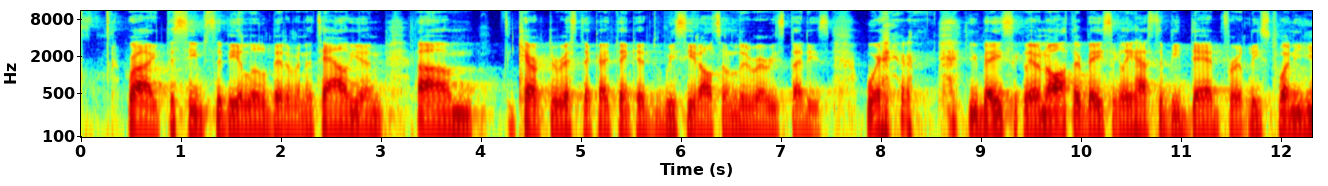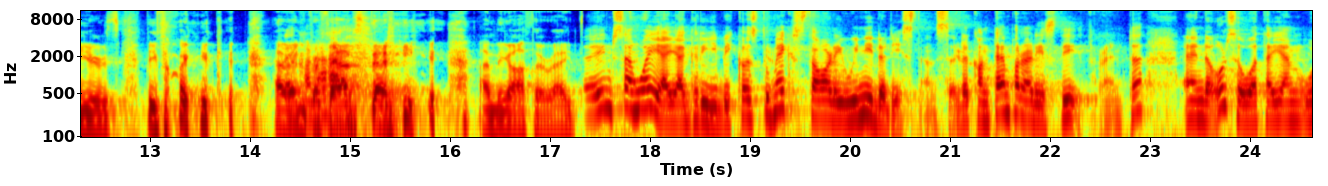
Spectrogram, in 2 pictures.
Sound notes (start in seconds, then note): 8.0 chuckles; 13.1 laughs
